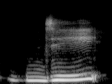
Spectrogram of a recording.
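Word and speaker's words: ぢ: Da, ji, zu. T pakai teng-teng jadinya d. Kalau to pakai teng-teng jadinya do. Jadi da, ji, zu, de, do. Bukan da, di, du, de, do.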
